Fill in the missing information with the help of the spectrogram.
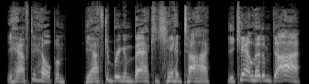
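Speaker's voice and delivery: loud, high begging; desperate pleading shout. A narrator's reading. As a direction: beg them to save him. Son begging staff.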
